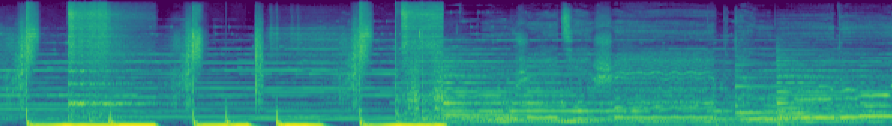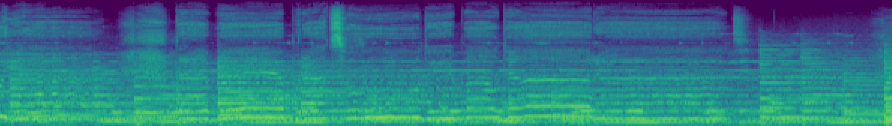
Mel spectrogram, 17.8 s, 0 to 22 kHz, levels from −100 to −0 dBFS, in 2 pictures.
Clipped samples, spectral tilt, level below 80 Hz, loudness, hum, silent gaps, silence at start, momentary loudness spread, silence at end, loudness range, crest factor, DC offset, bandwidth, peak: under 0.1%; -5 dB/octave; -16 dBFS; -20 LUFS; none; none; 0 s; 14 LU; 0 s; 11 LU; 16 dB; under 0.1%; 19.5 kHz; 0 dBFS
